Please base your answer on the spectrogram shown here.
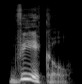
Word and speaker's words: vehicle: The h at the beginning of this word is silent.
